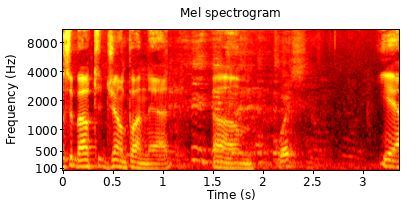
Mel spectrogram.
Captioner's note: laughter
